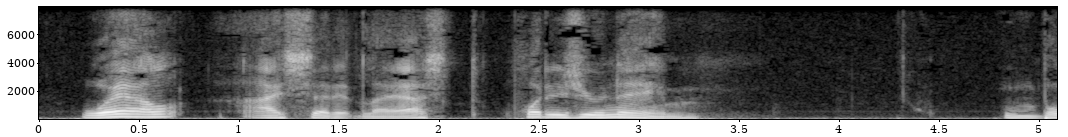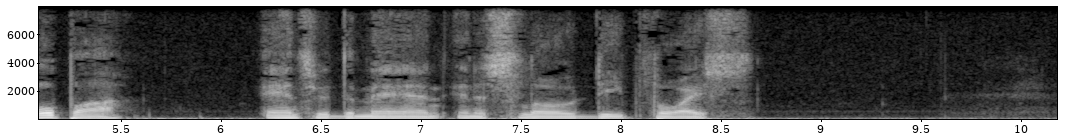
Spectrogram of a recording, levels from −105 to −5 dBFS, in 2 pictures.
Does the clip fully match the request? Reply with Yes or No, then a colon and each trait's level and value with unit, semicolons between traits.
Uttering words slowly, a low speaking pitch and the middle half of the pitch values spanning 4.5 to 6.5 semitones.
Yes: slow, 105 wpm; low, 115 Hz; average, 4.8 semitones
